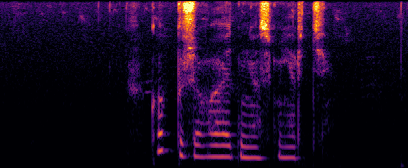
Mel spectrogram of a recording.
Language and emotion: Russian, sad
